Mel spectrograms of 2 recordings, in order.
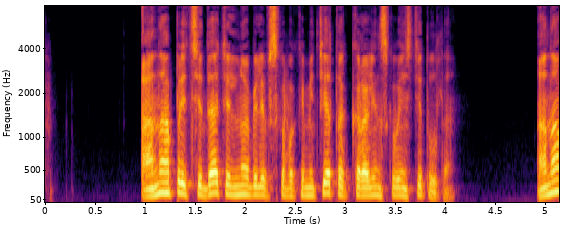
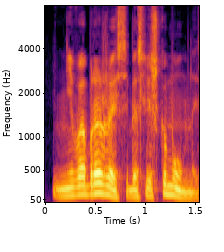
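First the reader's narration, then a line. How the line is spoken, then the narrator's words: Plain. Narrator (Russian): сказал Ка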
